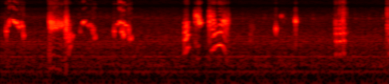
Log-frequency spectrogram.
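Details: Chirping pet budgie: bright arched chirps and scratchy chattering bursts, irregularly spaced with brief quiet gaps.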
